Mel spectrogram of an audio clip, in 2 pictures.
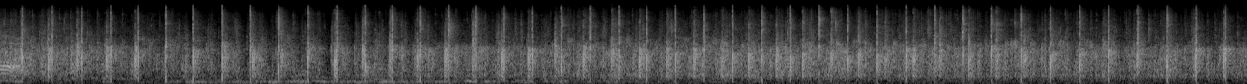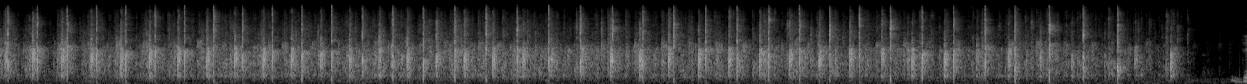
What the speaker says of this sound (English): Now we applaud.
